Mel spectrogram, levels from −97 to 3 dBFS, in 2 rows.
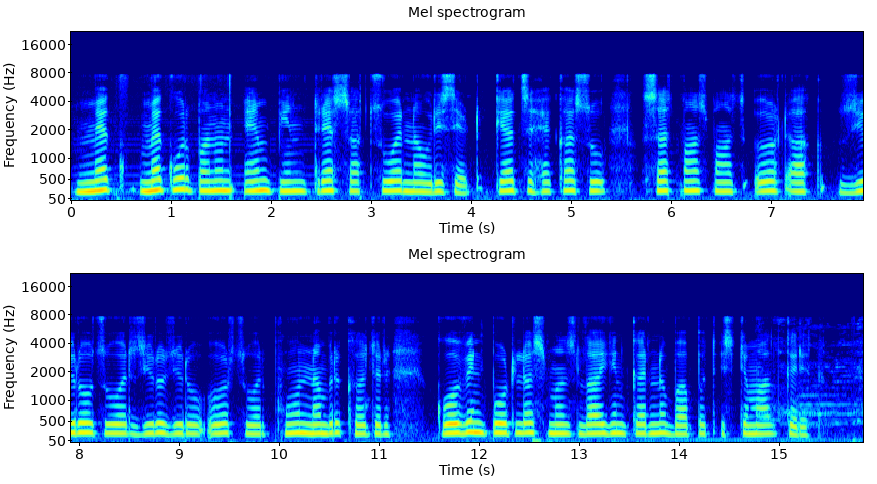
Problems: none marked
